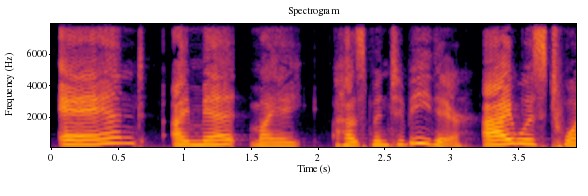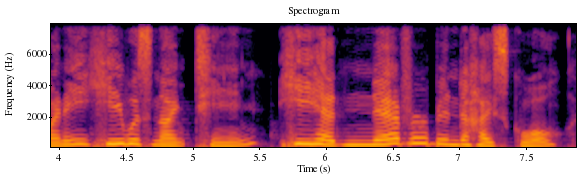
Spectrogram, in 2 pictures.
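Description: A middle-aged woman from Colombia, Spanish her first language, telling her life story as a podcast guest in an earnest, animated way. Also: high voice, slow, hardly any pauses, dry recording. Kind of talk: personal testimony in an interview.

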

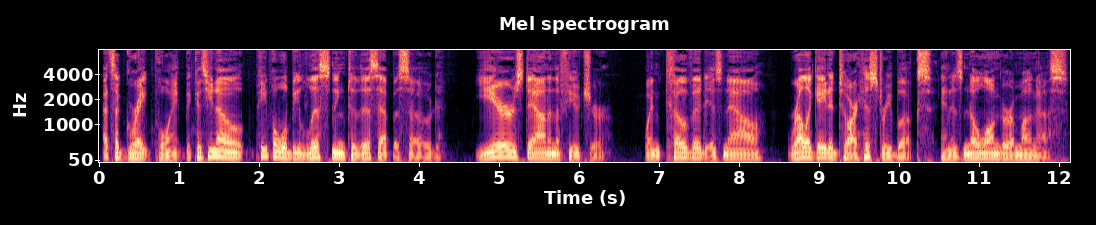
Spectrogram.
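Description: A man's voice: lowish voice, expressive, moderate pace, no echo, studio quality. A man hosting a podcast, talking in an earnest, reflective and upbeat way. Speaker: podcast host. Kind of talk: casual podcast chat.

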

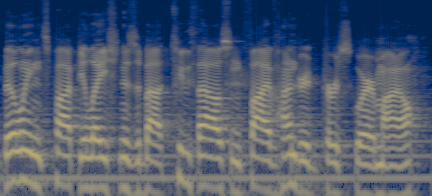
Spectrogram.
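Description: A pastor preaches in a relaxed, wandering manner, stopping often on small fillers and restarting his sentences. His pitch sits in an ordinary middle range, and music plays clearly behind him in the church. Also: rough recording. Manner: rambling and conversational, full of fillers and restarts; says he has a loud voice. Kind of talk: informal sermon.

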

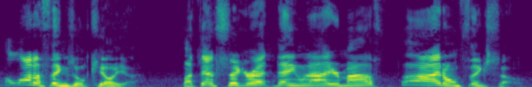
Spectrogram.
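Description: A cranky, crude old war veteran. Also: male voice, extremely high pitch, sharp tone, pitched above the performer's own voice, exaggerated voice. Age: older. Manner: gruff, crude, ranting. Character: cantankerous foul-mouthed old male war veteran. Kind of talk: audiobook character voice.

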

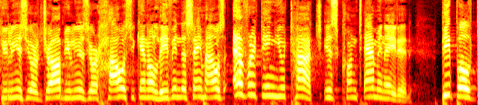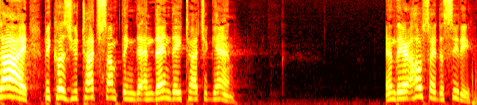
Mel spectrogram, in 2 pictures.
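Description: A middle-aged man preaches a sermon in English, his voice pitched high for a man. His tone is bright and forceful. He drives home each point by stacking repeated phrases and rhetorical questions. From Romania.

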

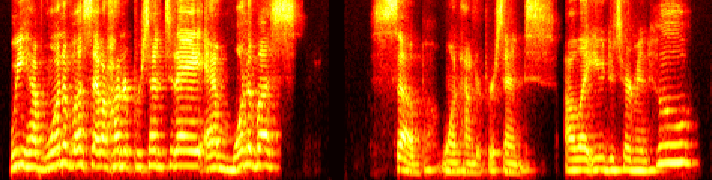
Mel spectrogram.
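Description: A woman's voice: medium pitch, darkish tone. A young adult woman co-hosting a fitness podcast, talking casually with lots of fillers and restarts. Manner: chatty, full of fillers and restarts. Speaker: podcast co-host. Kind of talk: casual chat.

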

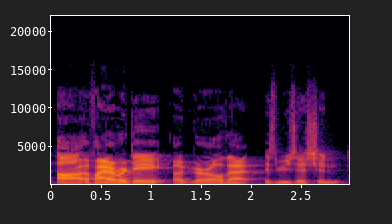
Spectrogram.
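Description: A man's voice: mid-range voice, fairly even intonation, normal speed, pushed and bright. Rambling young man on a podcast. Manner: rambling, joking, many restarts. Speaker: podcast co-host. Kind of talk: casual chat.

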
